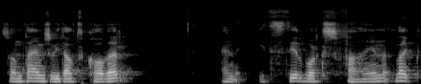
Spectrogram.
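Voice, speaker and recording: Medium-pitched male speech at a moderate pace with fairly even intonation. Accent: non-native. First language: not English. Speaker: vlogger. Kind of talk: casual monologue. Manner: halting, many fillers.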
